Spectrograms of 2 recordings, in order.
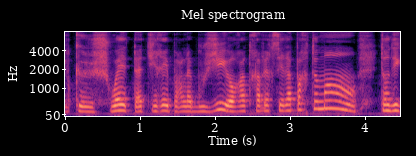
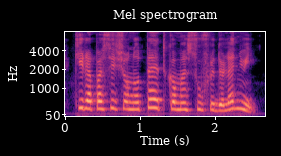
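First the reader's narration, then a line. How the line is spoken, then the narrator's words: Exclaimed. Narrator (French): s'écria Amélie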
